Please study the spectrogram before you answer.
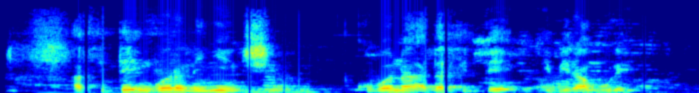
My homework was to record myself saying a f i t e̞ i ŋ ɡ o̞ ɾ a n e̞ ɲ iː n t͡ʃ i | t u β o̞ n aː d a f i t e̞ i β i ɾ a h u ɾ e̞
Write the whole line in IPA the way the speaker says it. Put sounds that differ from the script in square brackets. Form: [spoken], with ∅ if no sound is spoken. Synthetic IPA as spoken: a f i t e̞ i ŋ ɡ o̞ ɾ a n e̞ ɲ iː n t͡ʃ i | [k] u β o̞ n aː d a f i t e̞ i β i ɾ a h u ɾ e̞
